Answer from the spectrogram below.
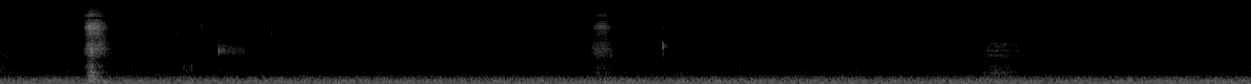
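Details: One sharp sneeze, then two fainter sneeze-like bursts over a low room hum, after dropping a container of white pepper while cooking; sneezing from pepper exposure.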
